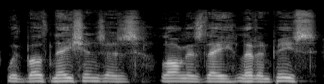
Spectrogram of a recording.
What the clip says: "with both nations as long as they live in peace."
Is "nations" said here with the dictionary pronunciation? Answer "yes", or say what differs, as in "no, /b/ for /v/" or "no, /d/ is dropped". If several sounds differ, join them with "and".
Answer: yes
